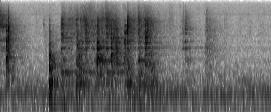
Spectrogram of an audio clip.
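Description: A hand rummaging through paper slips in a large stainless steel pot. There is a sharp knock about three-quarters of a second in, followed by faint rustling and handling noise.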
